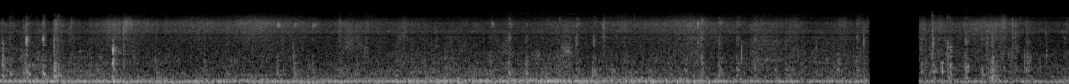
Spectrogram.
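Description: A steady low, engine-like hum, such as a motor running nearby, with faint scattered clicks and short high chirps over it. The sound cuts out completely for about half a second near the end.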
